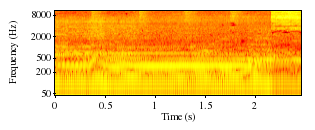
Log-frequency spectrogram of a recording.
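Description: Live rock band playing through amplifiers: electric guitars and bass guitar hold one sustained chord, with drums keeping time underneath.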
